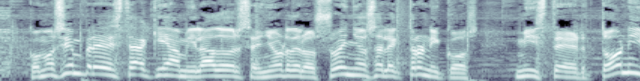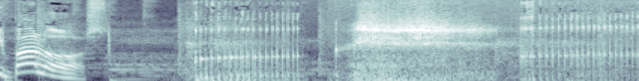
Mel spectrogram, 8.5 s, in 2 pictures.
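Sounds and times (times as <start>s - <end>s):
speech: 0.2s - 5.1s
voice imitating snoring: 5.5s - 8.5s.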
